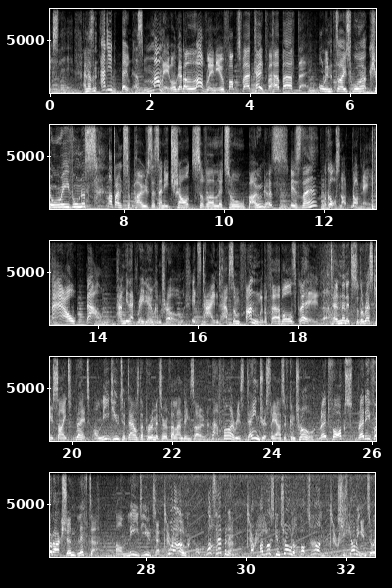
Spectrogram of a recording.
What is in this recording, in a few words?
ANIMATION REEL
